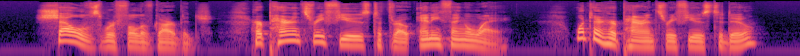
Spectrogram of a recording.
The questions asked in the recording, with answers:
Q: What did her parents refuse to do?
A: Her parents refused to throw anything away, yet they accumulated more and more.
